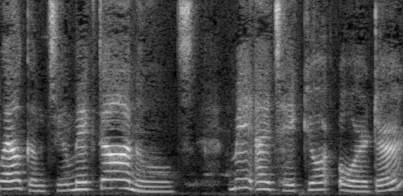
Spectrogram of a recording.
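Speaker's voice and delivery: mechanical robot voice like a speaker-box machine. Reading a drive-thru order machine's greeting in a story, in a robot voice. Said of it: "I'm gonna talk like a robot".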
